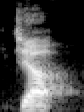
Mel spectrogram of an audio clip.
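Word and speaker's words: ج: Le Jim, attention, une petite faïda, les Arabes ne prononçaient pas Jim. On ne dit pas Ja, Jou, Ji. Mais ils prononçaient Dja, Djou, Ji. C'est comme ça qu'il se prononce dans la langue arabe le Jim.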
